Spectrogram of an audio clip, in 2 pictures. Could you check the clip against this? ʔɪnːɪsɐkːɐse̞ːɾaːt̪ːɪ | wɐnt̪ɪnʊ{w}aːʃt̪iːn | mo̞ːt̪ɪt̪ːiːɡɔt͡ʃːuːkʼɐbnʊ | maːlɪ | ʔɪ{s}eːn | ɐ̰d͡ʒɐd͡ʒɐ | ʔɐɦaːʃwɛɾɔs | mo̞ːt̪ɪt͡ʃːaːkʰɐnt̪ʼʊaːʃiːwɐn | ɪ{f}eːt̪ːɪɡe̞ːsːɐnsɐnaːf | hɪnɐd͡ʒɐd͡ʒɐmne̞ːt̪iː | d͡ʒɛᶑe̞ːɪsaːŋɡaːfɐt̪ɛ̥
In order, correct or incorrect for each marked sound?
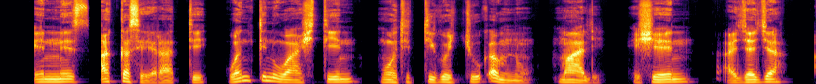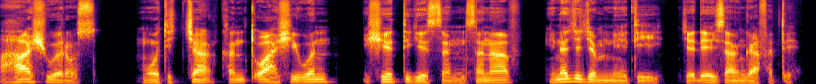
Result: correct, incorrect, incorrect

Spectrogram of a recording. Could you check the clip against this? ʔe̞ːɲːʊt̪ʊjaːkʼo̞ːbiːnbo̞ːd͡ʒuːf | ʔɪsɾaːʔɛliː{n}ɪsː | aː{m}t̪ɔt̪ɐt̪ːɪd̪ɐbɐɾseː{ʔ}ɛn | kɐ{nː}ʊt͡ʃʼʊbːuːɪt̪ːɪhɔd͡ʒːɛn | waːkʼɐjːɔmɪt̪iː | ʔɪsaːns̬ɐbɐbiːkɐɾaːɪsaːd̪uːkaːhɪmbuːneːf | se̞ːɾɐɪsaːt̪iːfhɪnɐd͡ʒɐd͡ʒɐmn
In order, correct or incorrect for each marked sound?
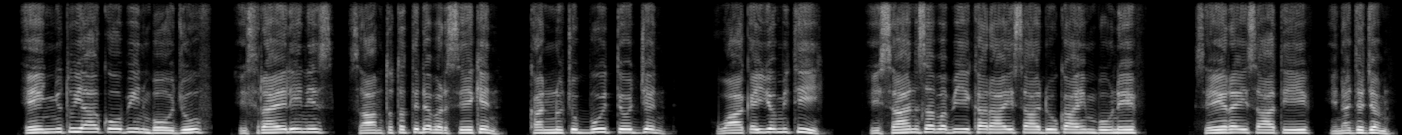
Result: correct, correct, incorrect, correct

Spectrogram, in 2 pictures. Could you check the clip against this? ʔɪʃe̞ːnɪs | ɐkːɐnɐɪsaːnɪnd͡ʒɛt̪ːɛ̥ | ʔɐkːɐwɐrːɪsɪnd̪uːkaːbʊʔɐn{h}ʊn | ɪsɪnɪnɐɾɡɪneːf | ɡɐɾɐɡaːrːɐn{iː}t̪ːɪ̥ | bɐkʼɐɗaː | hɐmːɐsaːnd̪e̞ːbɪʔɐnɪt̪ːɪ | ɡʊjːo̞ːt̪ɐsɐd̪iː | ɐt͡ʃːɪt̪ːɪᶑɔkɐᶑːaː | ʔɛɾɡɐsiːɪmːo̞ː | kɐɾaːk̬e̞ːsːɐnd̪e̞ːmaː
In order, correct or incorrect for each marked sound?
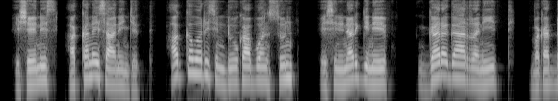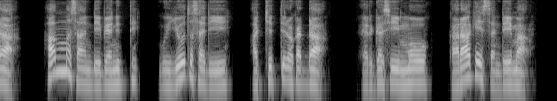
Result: incorrect, correct

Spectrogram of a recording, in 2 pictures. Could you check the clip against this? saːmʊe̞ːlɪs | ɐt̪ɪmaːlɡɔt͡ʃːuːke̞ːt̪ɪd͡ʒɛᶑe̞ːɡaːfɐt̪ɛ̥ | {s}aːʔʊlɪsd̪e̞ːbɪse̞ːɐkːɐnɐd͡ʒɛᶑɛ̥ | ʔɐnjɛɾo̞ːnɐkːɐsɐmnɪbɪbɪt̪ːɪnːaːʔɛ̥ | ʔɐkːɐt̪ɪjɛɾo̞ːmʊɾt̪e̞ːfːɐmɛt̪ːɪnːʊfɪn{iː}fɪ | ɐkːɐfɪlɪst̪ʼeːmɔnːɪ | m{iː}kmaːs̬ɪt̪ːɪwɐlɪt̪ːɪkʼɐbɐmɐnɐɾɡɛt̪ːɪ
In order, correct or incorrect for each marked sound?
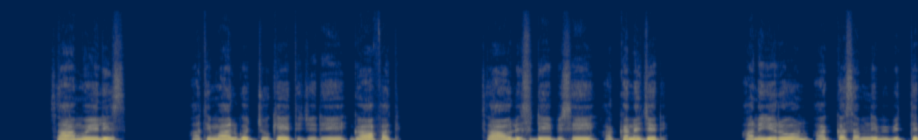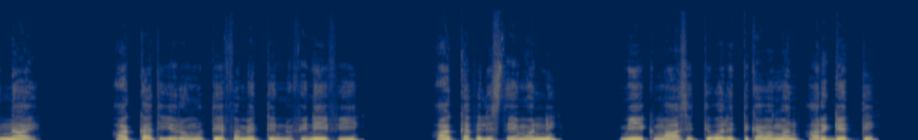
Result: correct, correct, correct

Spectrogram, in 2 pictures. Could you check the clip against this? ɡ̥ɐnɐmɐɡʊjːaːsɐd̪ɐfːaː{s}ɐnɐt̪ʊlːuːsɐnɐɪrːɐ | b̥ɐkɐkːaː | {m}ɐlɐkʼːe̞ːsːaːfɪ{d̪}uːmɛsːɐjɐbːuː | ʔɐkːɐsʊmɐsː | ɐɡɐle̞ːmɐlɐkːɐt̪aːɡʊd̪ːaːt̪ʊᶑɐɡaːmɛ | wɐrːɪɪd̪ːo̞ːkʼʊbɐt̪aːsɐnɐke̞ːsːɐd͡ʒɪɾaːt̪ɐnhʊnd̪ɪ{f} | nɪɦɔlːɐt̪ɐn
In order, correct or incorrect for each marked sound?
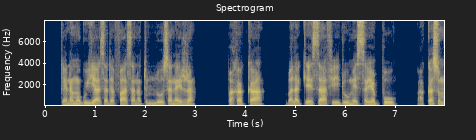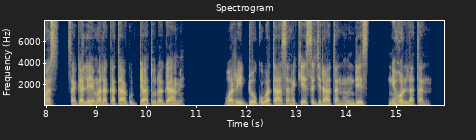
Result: correct, incorrect, correct, incorrect

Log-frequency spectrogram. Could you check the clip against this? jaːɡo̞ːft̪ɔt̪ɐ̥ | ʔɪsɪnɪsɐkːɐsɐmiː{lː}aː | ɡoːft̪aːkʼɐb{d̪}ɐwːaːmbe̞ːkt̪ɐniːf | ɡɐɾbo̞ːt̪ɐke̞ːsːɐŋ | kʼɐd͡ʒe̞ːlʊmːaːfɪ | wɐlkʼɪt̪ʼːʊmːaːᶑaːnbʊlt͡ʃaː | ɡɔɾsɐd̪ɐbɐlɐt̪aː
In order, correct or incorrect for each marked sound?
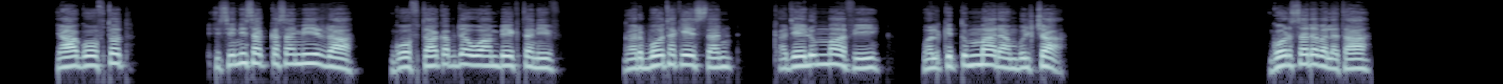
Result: incorrect, correct

